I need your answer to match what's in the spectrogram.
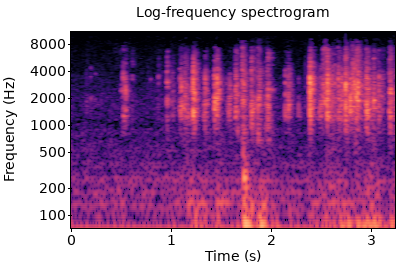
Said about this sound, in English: Did you post? I was about to. I just finished typing.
